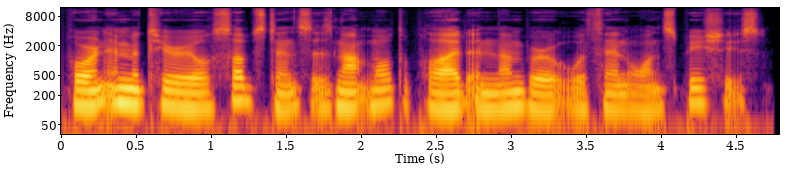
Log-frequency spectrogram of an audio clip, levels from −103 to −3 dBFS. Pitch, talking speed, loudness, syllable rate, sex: 120 Hz, 150 wpm, -18 LUFS, 4.9 syllables/s, male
